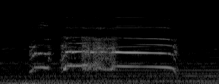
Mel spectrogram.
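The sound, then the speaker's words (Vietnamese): A rooster crows once: a long, loud, drawn-out call that rises at the start, holds steady, then drops at the tail, alone over a low steady hum. “có tiếng gà gáy vang lên”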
